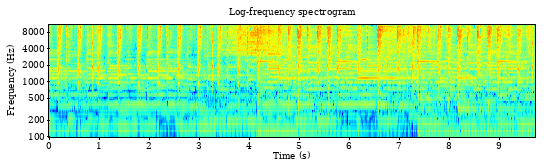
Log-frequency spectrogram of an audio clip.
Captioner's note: Plojimai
